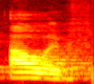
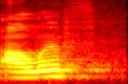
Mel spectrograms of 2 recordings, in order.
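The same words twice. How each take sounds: First: Alif said with a thin front ah, the common mistake; mock the common mistaken Alif; wrong Alif. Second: Alif with the ah from the bottom of the throat; correct Alif. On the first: Teacher demonstrates the wrong Alif, thin ah. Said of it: "Common mistake people make, they say here". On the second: Teacher shows the right Alif, from the throat. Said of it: "Bottom of the throat". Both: Shown as a demonstration.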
